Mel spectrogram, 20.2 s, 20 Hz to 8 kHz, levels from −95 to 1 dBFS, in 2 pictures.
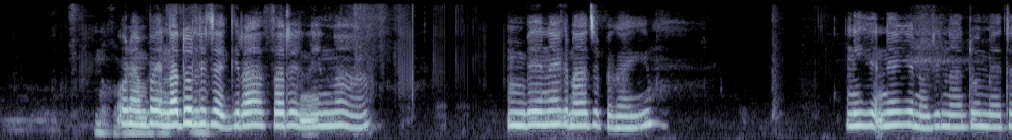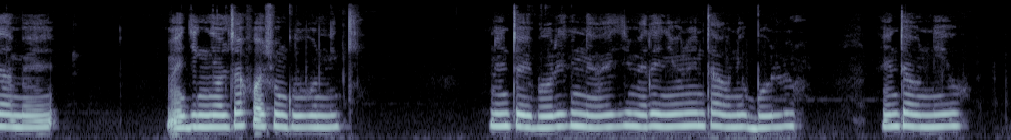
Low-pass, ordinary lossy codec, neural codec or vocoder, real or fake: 7.2 kHz; none; none; real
